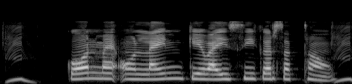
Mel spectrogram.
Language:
Chhattisgarhi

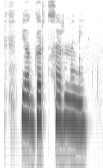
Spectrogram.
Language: Pashto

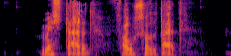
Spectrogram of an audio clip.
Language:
Catalan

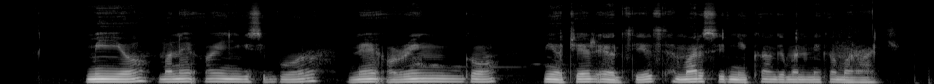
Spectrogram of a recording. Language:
Luo (Kenya and Tanzania)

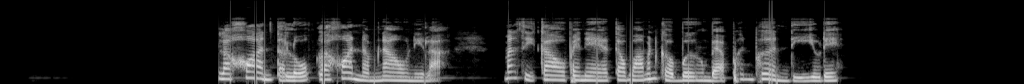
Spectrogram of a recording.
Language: Thai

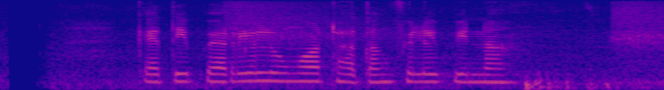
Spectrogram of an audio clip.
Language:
Javanese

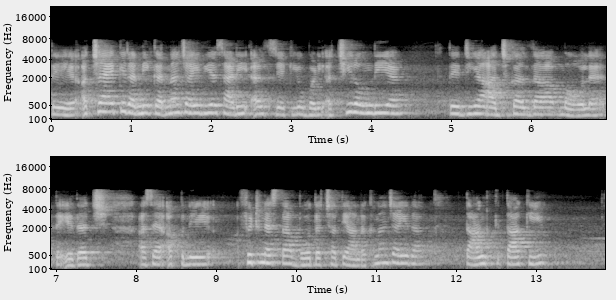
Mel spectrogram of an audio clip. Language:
Dogri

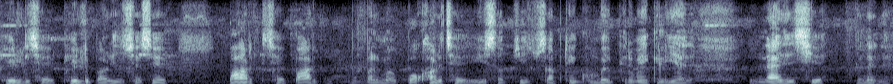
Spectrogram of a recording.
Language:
Maithili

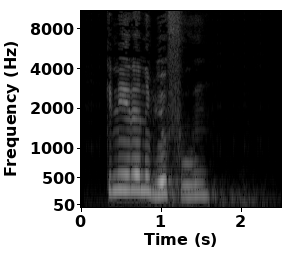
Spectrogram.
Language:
Tem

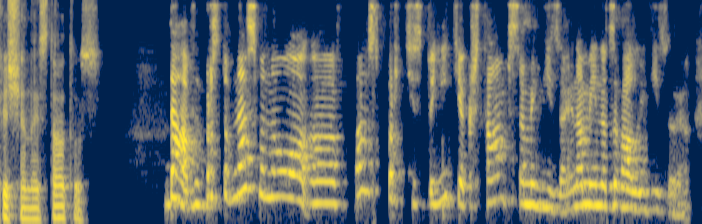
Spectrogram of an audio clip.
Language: Ukrainian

